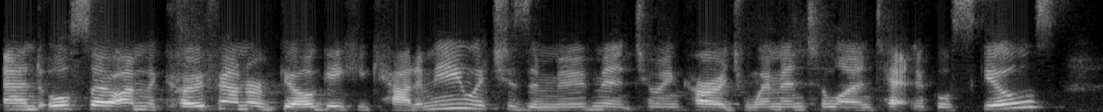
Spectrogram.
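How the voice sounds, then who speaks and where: A woman talks at a very fast pace with a strong Australian accent. Her pitch is fairly high, with ordinary pitch variation. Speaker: site reliability engineer, conference speaker. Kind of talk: conference talk.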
